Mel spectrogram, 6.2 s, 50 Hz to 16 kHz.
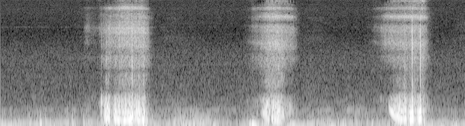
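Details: French bulldog snoring: three loud, rough snorting snores, about 30 a minute, over a low room hum.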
